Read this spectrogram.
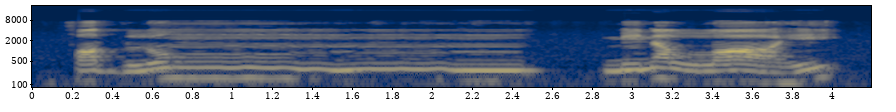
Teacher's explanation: লামের উপরে যে তানবিন আছে, তানবিনের পরে মিম, এখানে এদগাম উইথ গুন্না হবে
